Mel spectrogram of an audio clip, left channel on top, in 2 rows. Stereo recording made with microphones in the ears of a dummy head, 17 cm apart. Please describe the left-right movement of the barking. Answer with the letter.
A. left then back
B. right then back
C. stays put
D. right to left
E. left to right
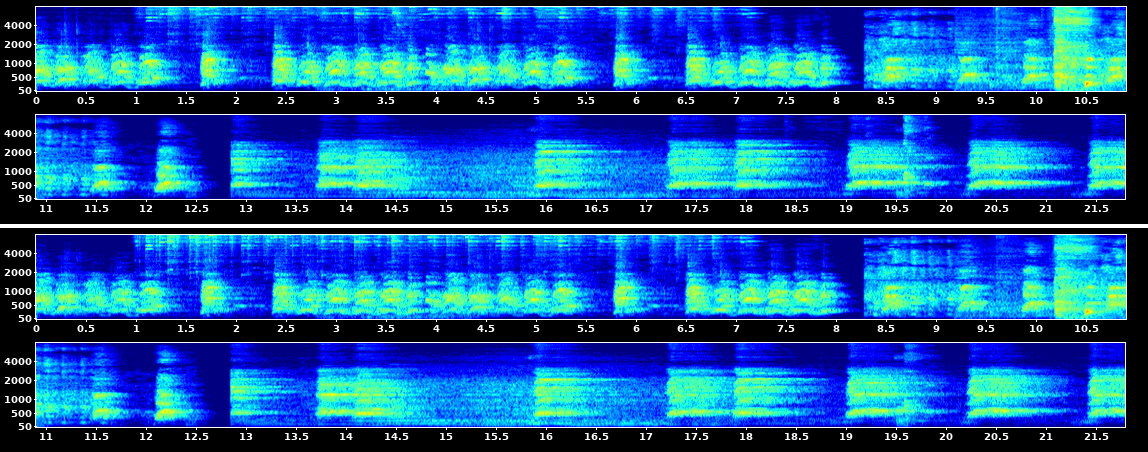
E.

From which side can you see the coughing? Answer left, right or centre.
left.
